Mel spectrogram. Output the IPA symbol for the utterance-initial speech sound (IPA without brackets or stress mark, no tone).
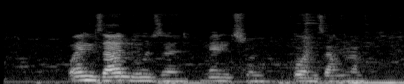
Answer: w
